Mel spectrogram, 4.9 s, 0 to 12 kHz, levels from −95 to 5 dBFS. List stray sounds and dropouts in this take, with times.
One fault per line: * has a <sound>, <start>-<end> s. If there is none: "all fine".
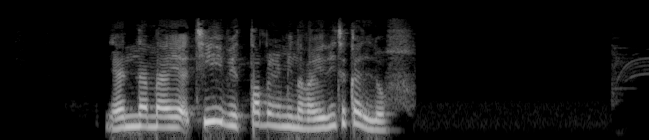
all fine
